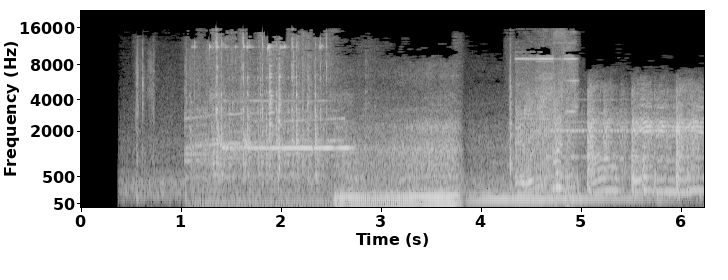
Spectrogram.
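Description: A small portable radio being tuned across stations: crackle and clicks with a thin whine, a low hum that cuts off suddenly, then snatches of voice and music.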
